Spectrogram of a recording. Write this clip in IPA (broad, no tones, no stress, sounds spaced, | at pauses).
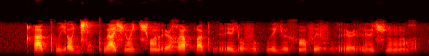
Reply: qʰ ə ʊ̯ kʷʼ i ɾ ɔ d͡ʑ a̤ kʷʼ a ɕ ɔ̃ ɪ̯ t͡ɕʰ ɔ̃ r ə˞ ʁ ɵ qʷ ə˞ kʷʼ ə̤ r ɘ j o v o kʷ ɘ j ɵ x ɔ̃ f ɘ v o̤ r ə˞ r ə̃ ɕ õ ʁ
